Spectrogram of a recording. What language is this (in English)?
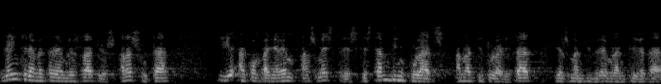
Catalan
